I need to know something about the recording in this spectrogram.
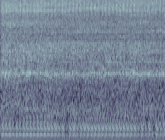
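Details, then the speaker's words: Honda Supra motorcycle fouling spark plugs black with black smoke despite new carburetor, being adjusted: steady fast buzzing idle that won't settle at fully closed throttle; carb air screw set too far open, idle speed too high. "Oke, RPM langsung teriak ya Kang Bro. Padahal itu tadi cuman di busi."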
